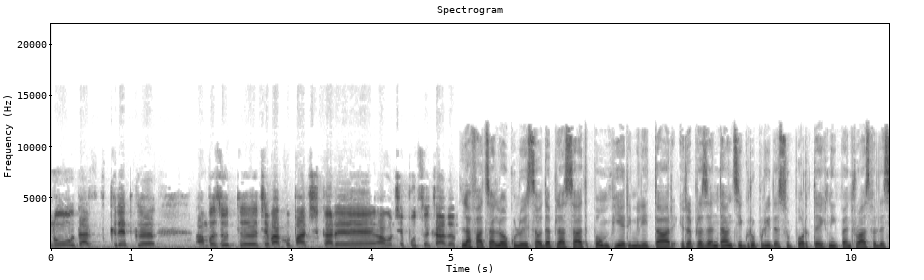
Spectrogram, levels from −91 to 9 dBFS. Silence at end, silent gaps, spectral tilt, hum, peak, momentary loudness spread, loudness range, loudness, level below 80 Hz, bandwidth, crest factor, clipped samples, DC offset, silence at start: 0 s; none; -4.5 dB/octave; none; -2 dBFS; 7 LU; 3 LU; -18 LUFS; -46 dBFS; 12.5 kHz; 16 dB; under 0.1%; under 0.1%; 0 s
